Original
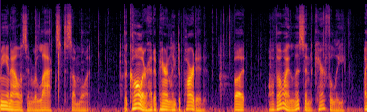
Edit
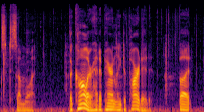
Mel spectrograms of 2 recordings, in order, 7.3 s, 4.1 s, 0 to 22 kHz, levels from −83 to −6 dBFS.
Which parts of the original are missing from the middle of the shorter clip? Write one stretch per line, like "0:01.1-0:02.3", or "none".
none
